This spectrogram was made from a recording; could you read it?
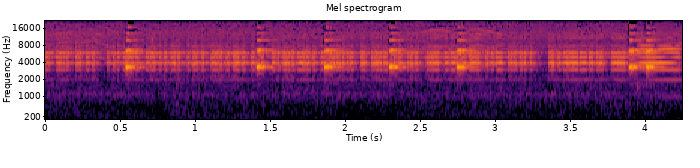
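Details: QSAFE QSF-104 radiation meter held near a radioactive source alongside a RADEX: sharp high-pitched beeps, some single and some doubled, about once a second. The QSAFE alarms first while the RADEX still reads 0.1.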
